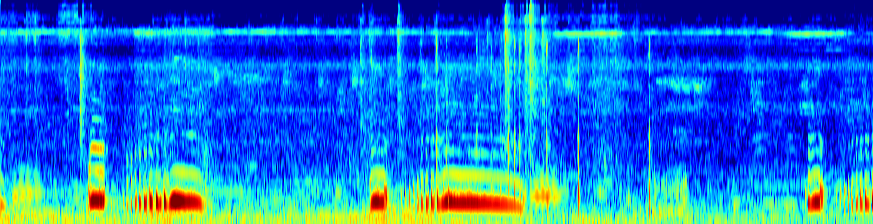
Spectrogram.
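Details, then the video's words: White Barbary dove recording used to lure wild doves, softer here: short clipped notes followed by rolled, drawn-out coos, with faint clicks and a low hum behind. "Suara Burung Puter Gacor TOP Untuk Masteran Dan Pikat Langsung Nyaut"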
